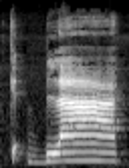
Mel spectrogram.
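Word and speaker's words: black: بلاك يبقى لما يكون في 2 كه ورا بعضهم انطقهم كانهم كه واحده.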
